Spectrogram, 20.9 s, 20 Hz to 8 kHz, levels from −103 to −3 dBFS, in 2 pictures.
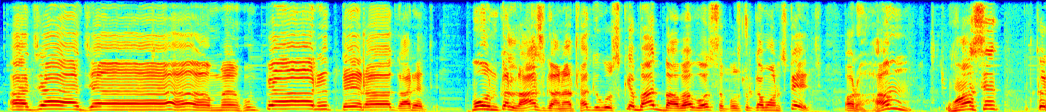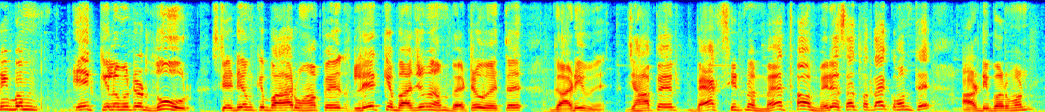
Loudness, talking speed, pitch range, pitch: -12 LUFS, 180 wpm, 175-225 Hz, 200 Hz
